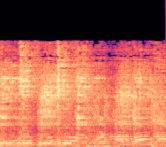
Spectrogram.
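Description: A rock band playing live, loud: electric guitar over a drum kit, with held notes changing pitch.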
